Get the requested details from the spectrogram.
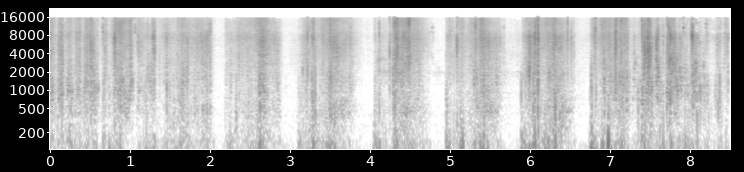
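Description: Long fingernails scratch fast and hard across dark blue denim jeans, over the fabric and seams near a visible back pocket, held close to the microphone. The result is dense, broadband rasping and scuffing with a heavy low rumble from handling, coming in bursts separated by several brief pauses.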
